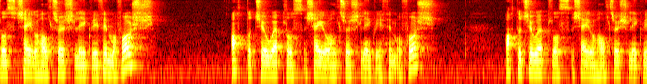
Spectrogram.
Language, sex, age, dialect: Faroese, male, 15-35, Suðurstreymoy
